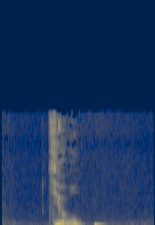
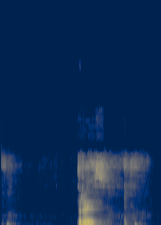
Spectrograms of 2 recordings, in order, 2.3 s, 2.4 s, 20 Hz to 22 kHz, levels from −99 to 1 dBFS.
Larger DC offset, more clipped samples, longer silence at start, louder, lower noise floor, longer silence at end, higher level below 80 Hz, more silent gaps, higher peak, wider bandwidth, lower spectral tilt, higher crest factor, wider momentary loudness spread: neither; neither; second, 0.75 s vs 1.15 s; about the same, -32 LUFS vs -31 LUFS; second, -69 dBFS vs under -90 dBFS; first, 0.75 s vs 0.35 s; first, -44 dBFS vs -78 dBFS; neither; about the same, -14 dBFS vs -14 dBFS; first, 11.5 kHz vs 7.4 kHz; about the same, -5.5 dB/octave vs -5 dB/octave; about the same, 20 dB vs 22 dB; second, 14 LU vs 24 LU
